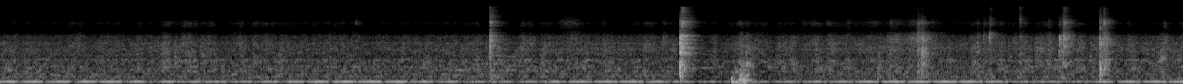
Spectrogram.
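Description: A steady low hum under a few sharp clicks and knocks of kitchen utensils against pans, the loudest about seven seconds in, with more clicks near the end.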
